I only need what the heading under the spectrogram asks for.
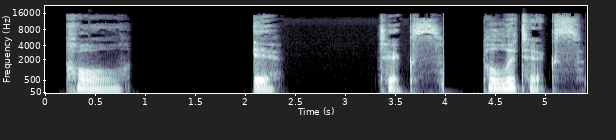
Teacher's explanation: Emphasize pol and keep itics smooth.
